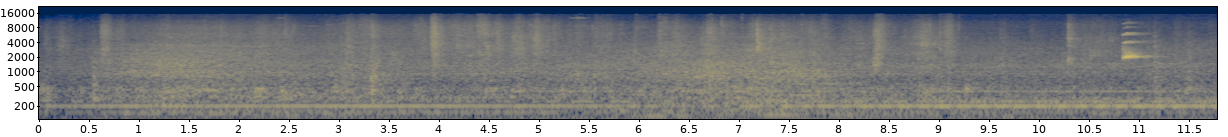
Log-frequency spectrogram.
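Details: Harley-Davidson Iron 883 after an oil change and Sejati Booster setting, around the owner's test ride; owner says the earlier popping when letting off the throttle is gone and vibration is reduced: quiet, even idle with a steady low drone, no popping or misfire.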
